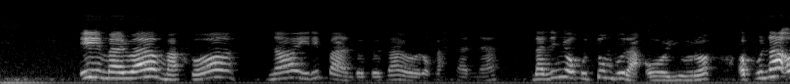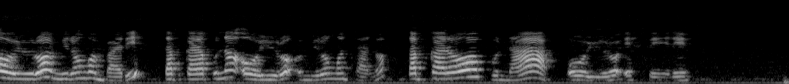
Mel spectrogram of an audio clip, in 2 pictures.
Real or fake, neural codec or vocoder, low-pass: real; none; 10.8 kHz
